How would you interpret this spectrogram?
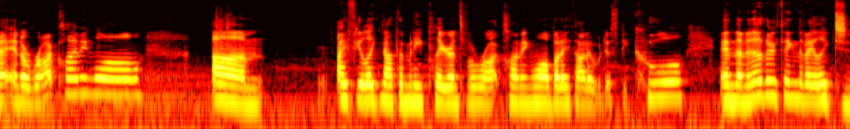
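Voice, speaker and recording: A woman's voice: medium pitch, clear, resonant tone. A young American woman with a slight lisp, giving a casual, rambling voiceover of her game build. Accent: General American. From United States. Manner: rambling, self-interrupting, laughs often.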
